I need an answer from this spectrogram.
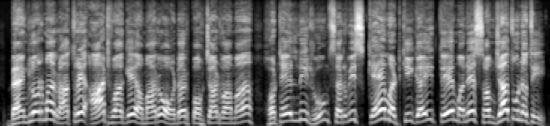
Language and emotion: Gujarati, angry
